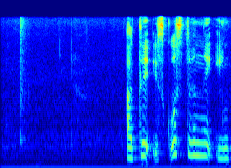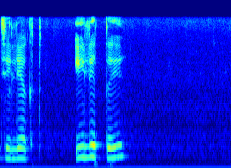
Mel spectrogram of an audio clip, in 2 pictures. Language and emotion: Russian, neutral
